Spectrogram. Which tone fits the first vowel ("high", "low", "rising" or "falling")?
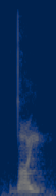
low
